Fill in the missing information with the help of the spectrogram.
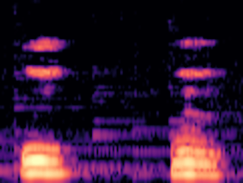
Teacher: उदाहरणार्थ पहा, उ, उ असं म्हणत असताना काय होतं, तर खालच्या आणि वरच्या ओठाच्या साह्याने हा वर्ण आपण उच्चारत असतो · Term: औष्ठ्य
